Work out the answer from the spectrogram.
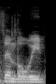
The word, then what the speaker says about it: Thimbleweed: Yeah, I gotta check out Thimbleweed Park. I'm pronouncing that right?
